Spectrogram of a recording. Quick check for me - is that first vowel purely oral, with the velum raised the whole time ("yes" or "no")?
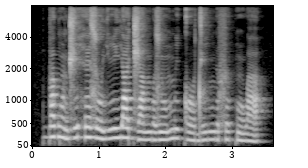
yes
